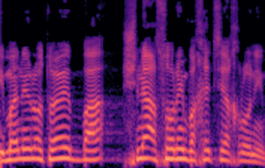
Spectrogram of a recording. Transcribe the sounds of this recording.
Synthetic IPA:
imanilo̞t̪oeba | ʃneasoɾimbaχet͡siaχɾo̞nḭm

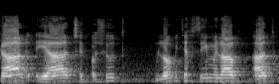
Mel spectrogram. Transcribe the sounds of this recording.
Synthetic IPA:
kaljaːd̪ʃepaʃut̪ | lo̞mit̪jaχsimelavʔad̪

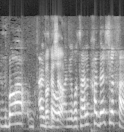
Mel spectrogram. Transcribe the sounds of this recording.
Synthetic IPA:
zboazboaniʁot͡saleχad̪eʃle̞χa

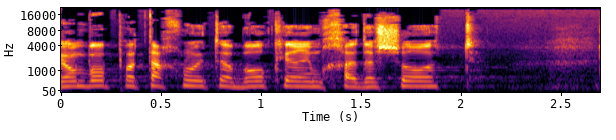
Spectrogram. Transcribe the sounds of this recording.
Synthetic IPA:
jo̞mbo̞pataχnuetabo̞ke̞ʁimχadaʃo̞t

